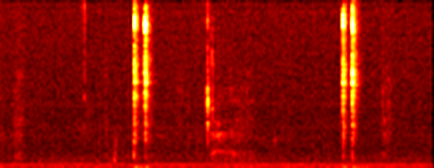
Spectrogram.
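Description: Two computer mouse clicks about two seconds apart, each a quick double tick, over a faint steady hum.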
